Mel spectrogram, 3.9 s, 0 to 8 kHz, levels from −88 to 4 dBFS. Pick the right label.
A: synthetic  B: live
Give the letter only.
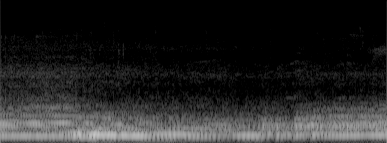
B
